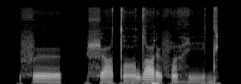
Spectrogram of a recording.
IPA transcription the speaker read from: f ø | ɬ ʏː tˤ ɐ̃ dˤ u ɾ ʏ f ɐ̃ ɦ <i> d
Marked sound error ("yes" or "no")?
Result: no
